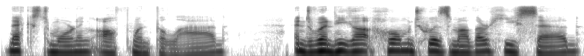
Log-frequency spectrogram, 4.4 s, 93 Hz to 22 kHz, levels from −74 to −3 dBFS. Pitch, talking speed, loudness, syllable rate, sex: 135 Hz, 220 wpm, -20 LUFS, 4.8 syllables/s, male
